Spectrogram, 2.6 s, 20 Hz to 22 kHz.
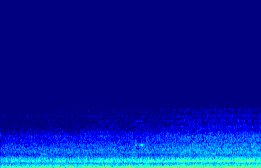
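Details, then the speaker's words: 12 V Fresair S7i van cooler, bench-tested by touching it to a battery before installation: steady, even airflow whoosh with low hum, no rattle or ticking, blowing out bits of filter. Fan and motor confirmed working. "So if we get it up there and it doesn't work, if for some reason something isn't working, we know the fan and the motor and everything works."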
